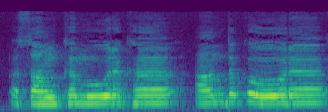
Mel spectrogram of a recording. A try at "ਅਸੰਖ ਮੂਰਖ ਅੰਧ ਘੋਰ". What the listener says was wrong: ਅੰਧ ਦੱਦੇ ਨਾਲ ਨਹੀਂ ਬੋਲਣਾ, ਧੱਦੇ ਨਾਲ ਬੋਲਣਾ ਹੈ। ਅੰਧ ਅਸੰਖ ਮੂਰਖ ਅੰਧ ਘੋਰ।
